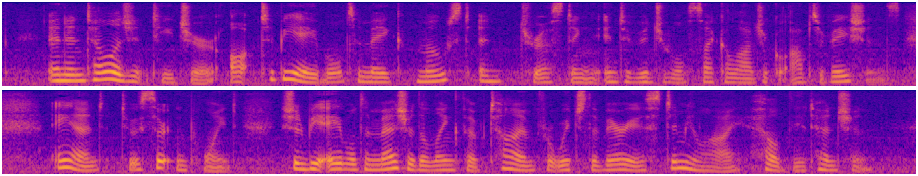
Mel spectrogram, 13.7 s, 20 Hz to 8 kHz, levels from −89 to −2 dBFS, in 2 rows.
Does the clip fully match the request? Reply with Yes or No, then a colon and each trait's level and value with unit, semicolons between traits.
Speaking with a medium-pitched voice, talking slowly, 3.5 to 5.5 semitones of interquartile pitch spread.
No: medium, 175 Hz; average, 155 wpm; average, 4.3 semitones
